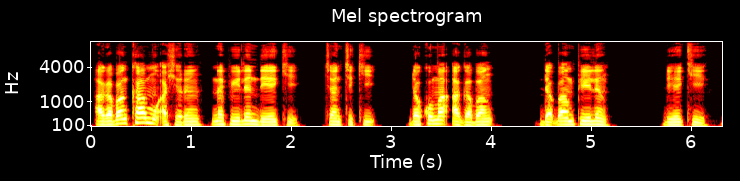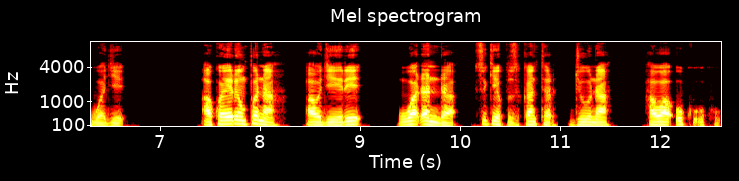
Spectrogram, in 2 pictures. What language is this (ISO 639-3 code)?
hau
